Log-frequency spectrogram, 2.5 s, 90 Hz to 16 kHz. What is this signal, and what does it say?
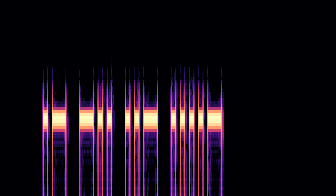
Morse code, heard as a keyed tone, about 34 wpm, 700 Hz. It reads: ADU4
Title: All Cut Numbers - 4-Digit 35wpm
